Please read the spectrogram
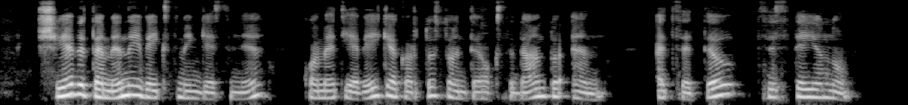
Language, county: Lithuanian, Vilnius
